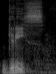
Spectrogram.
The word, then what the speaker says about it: gris: This actually means to fluke a ball, and we pronounce it in Norway as gris.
